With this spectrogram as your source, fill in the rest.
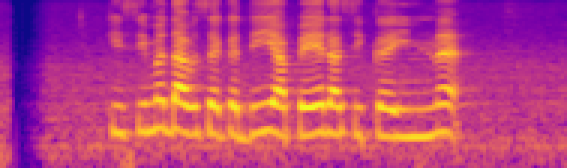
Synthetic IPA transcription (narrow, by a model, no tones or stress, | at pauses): kisiməd̪aʋəsəkəd̪iːapeːɾasikəinːə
